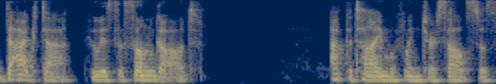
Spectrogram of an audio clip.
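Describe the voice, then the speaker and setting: With an Irish accent, a woman speaks at a very deep, low pitch and with fairly even intonation against a quiet background. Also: fairly slow pace. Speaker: storyteller. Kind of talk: podcast interview answer.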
